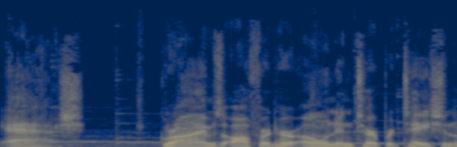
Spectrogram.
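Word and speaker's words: Æ: Musk explained on the Joe Rogan Experience podcast that X is pronounced like the letter, while AE is said like Ash.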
